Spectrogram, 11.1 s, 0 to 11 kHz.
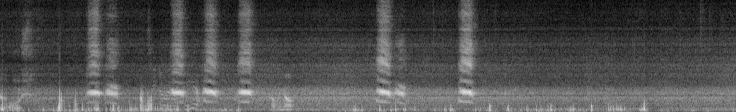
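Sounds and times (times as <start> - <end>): magpies harsh alarm calls: 1.3 - 3.9, 5.6 - 6.2, 6.8 - 7.2.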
